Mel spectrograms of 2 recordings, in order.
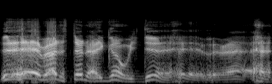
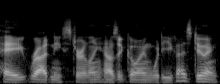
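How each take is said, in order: First: It is said in Russell's grunting, mumbled way. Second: It is said clearly in a normal voice.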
